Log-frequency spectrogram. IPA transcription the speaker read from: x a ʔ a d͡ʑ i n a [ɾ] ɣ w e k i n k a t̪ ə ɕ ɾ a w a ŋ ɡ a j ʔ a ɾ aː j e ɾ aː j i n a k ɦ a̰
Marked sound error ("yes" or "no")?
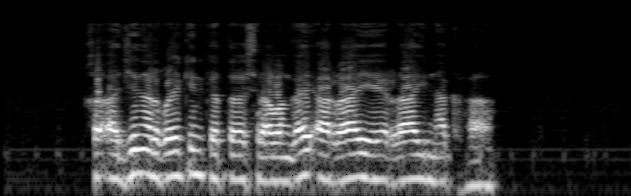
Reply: yes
